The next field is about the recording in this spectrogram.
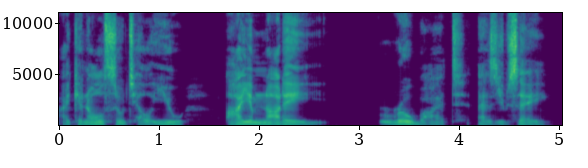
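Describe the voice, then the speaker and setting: A man voicing a regal pony princess who speaks in a formal, measured and soothing way. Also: fairly low pitch, big pitch swings. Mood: concerned.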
